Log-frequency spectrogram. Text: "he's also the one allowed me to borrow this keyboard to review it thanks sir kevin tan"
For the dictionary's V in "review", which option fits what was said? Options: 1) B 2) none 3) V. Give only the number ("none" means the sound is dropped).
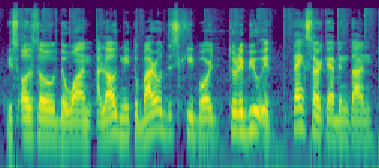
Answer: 1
